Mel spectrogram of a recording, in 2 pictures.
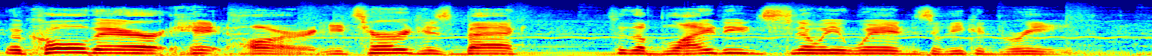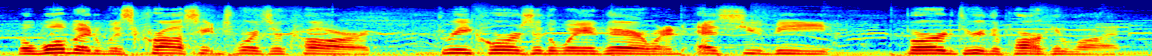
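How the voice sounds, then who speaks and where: A man's voice: sits high, moderate pace, fairly bright tone, soft background music. A man giving a comedic, mock-dramatic reading aloud as co-host, with profane banter.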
